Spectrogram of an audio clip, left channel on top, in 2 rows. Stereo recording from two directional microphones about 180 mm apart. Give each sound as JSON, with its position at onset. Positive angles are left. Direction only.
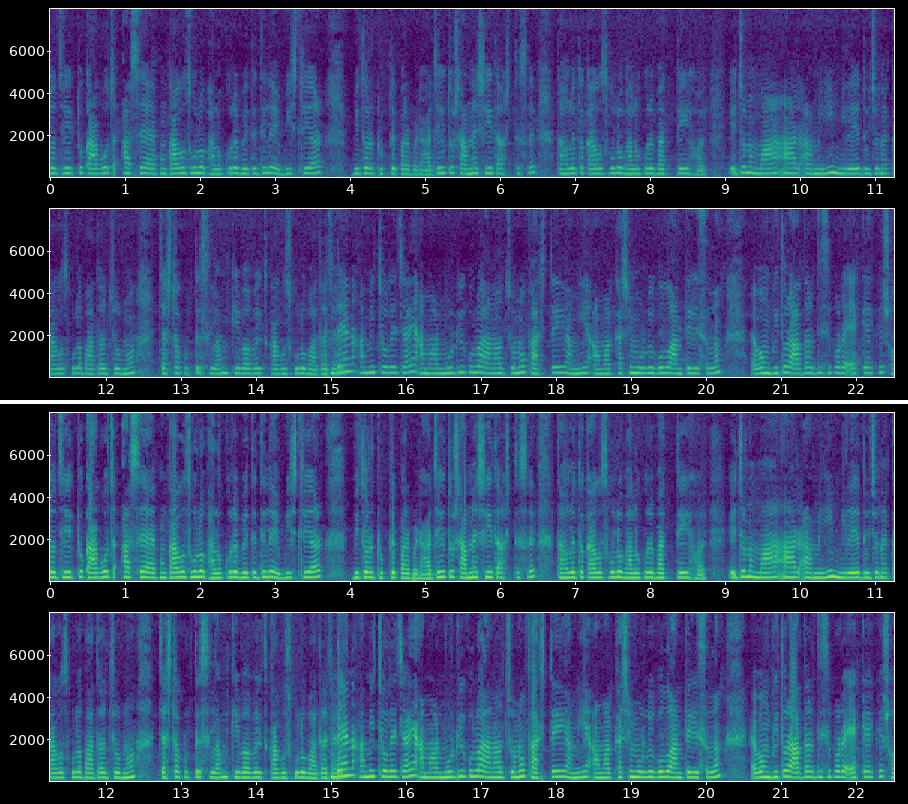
{"t": 0.0, "sound": "speech", "side_deg": -35}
